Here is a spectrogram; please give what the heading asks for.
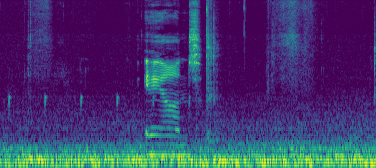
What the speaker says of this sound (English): this is a really bumpy stretch of road, so I'm not going to talk for a minute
